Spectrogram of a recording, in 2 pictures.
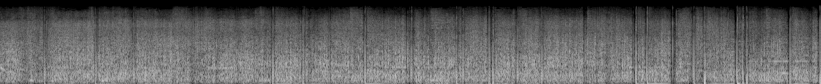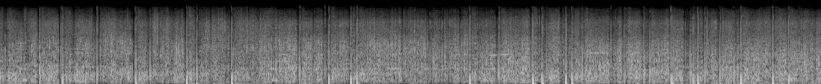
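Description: Firecrackers crackle rapidly and continuously outdoors.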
